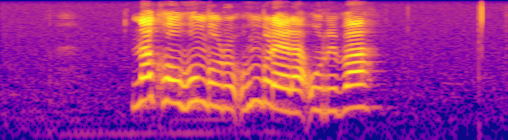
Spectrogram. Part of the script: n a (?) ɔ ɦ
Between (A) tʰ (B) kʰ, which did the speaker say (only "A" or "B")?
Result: B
